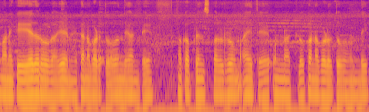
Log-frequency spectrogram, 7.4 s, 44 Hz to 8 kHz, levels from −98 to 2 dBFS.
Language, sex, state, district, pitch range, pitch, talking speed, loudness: Telugu, male, Andhra Pradesh, Sri Satya Sai, 95-100 Hz, 100 Hz, 105 wpm, -20 LUFS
